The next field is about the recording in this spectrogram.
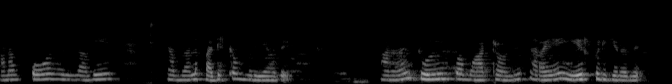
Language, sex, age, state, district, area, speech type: Tamil, female, 18-30, Tamil Nadu, Namakkal, rural, spontaneous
